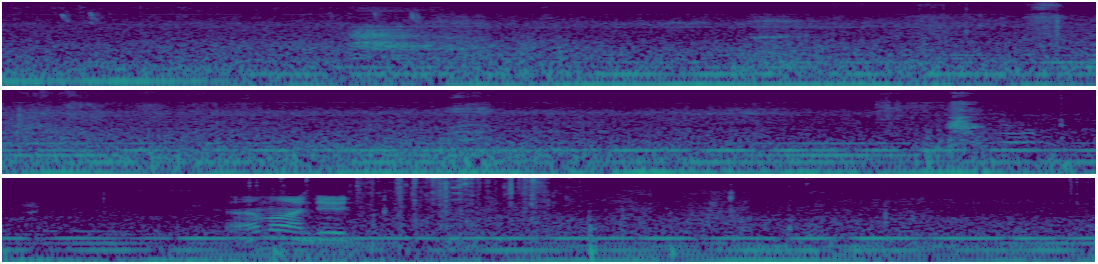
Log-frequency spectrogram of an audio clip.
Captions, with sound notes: [BREATHING HEAVILY] Come on, dude.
